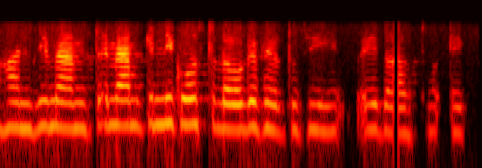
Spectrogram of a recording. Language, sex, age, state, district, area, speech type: Punjabi, female, 18-30, Punjab, Fazilka, rural, conversation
